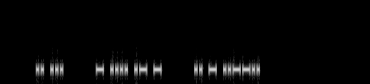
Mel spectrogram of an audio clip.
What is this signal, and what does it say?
Morse code, heard as a keyed tone, about 50 wpm, 700 Hz. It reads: IS THAT IT?
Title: 2x Word-Spacing - Sentences from Top 100 Words - 50wpm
